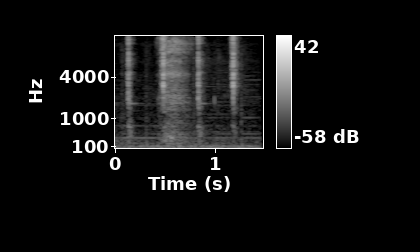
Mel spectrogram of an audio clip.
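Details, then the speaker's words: Suzuki Samurai/Jimny/SJ413 during dash reassembly with new combination switch: crisp even flasher relay clicks about three per second while testing turn signal wiring; relay cycling normally. "relay cuz you can hear it click um but I have a feeling that there's wires in here that turn around and take off and go back up to the instrument cluster to indicate"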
